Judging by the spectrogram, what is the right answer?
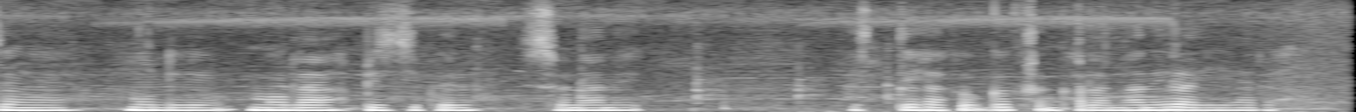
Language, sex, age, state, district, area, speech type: Bodo, female, 30-45, Assam, Baksa, rural, spontaneous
